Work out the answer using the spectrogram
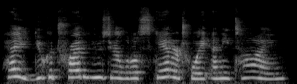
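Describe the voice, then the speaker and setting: A woman voicing an excitable teenage superhero girl who exclaims and complains in a high, bright voice. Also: slow pace, slightly rough, heavily acted. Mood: exasperated.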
